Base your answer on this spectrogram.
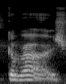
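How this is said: It is said in an American way, stressing the second syllable. "the U.S. is garage, right, with the second syllable stress"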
